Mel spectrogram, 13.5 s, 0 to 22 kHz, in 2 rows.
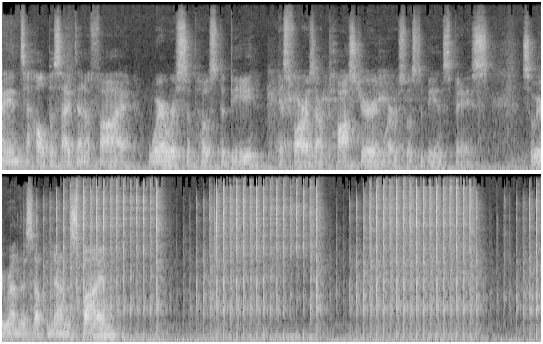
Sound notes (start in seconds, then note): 7.0 instrument clicking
